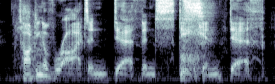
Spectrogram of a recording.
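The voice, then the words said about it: Imitates a show character's voice. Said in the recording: “That's a really good Rupert impression”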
